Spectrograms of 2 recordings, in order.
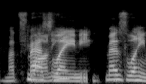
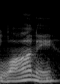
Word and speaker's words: Maslany: How do you say her name? – Maslany. – I think it's Tatiana Maslany. – Maslany. – You're right.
